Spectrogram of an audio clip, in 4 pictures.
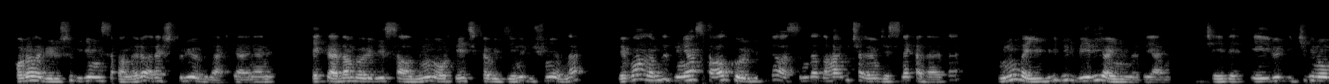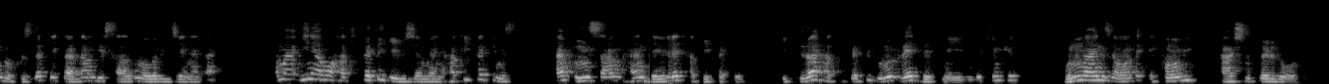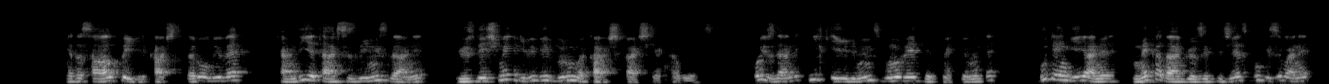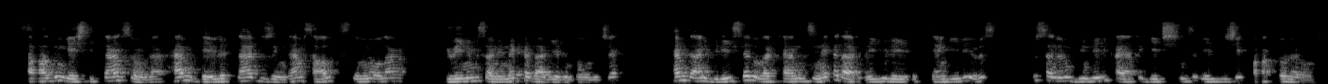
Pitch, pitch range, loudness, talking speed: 145 Hz, 130-185 Hz, -29 LUFS, 150 wpm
